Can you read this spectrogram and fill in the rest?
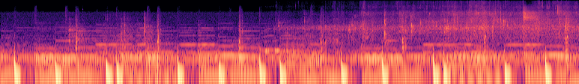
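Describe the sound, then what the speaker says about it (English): Pork belly frying in dissolved rock sugar in a hot pan, a loud steady sizzle with repeated sharp spatula scrapes and knocks at a brisk rhythm, close up and with no talking. "If you don't pat your pork belly dry, it will definitely splutter everywhere"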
